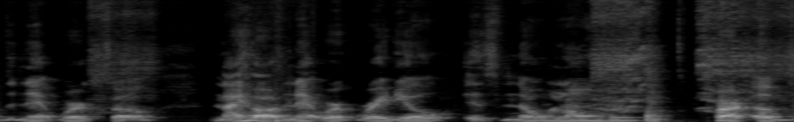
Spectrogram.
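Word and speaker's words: Rdio: So on it's the station the the platform we're using is called radio. They just took out the A. So it's spelled R D I O AI.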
